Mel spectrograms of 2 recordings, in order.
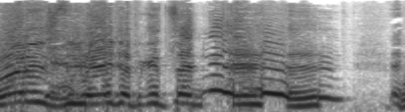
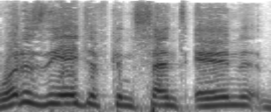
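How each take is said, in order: First: High, breaking mock crack; voice cracking up an octave. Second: Said in the usual way. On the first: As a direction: let the voice jump up and crack. Repeating the question, mocking the crack.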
